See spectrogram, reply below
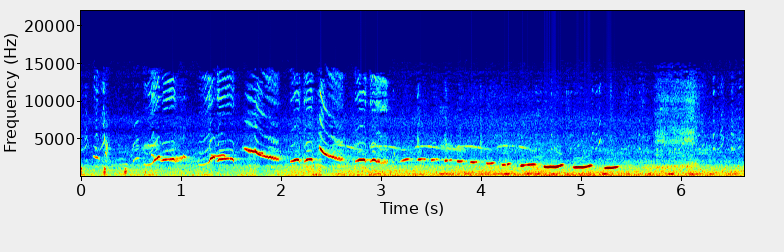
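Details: Chinese hwamei, an old wild-caught fighting bird kept caged in Vietnam, delivers varied whistled phrases: quick twisting notes, then a descending run of clear whistles ending in short repeated hooked notes.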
